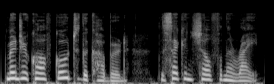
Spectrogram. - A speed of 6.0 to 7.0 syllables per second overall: Yes, 6.7 syllables/s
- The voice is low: No, high, 215 Hz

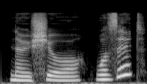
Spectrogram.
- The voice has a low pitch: No, high, 220 Hz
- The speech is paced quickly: No, average, 165 wpm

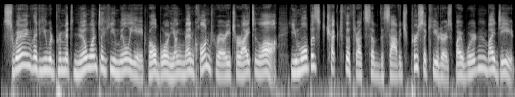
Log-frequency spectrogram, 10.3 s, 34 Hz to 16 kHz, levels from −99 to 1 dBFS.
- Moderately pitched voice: Yes, medium, 170 Hz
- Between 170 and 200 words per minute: Yes, average, 180 wpm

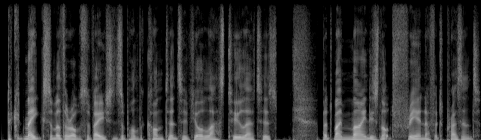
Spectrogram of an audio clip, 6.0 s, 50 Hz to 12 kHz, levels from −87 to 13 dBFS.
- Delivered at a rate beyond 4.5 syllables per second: Yes, 6.1 syllables/s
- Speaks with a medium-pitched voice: No, low, 105 Hz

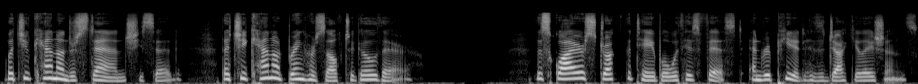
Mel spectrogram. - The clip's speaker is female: Yes, female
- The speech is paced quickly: No, average, 170 wpm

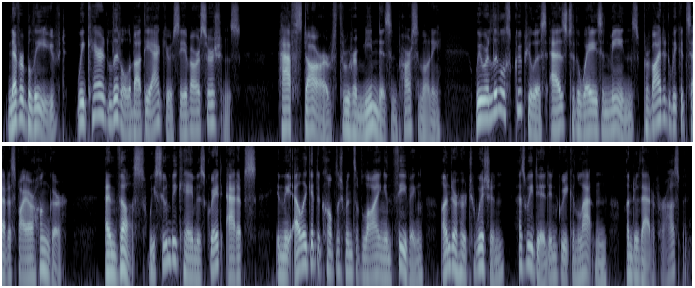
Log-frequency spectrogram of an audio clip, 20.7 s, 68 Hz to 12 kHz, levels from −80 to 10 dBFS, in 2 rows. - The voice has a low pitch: Yes, low, 115 Hz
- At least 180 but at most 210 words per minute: Yes, average, 190 wpm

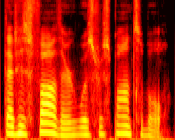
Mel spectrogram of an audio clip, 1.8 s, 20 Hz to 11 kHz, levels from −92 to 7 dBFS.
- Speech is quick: No, average, 170 wpm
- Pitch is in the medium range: Yes, medium, 175 Hz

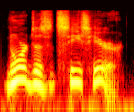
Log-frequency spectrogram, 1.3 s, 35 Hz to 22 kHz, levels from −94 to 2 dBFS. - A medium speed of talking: No, fast, 225 wpm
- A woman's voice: No, male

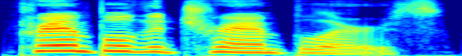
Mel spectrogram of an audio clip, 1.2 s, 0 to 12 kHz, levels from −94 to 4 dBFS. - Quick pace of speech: No, average, 155 wpm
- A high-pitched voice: Yes, very high, 255 Hz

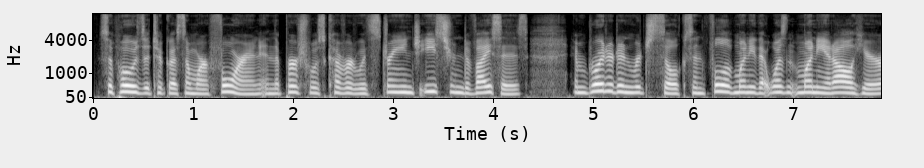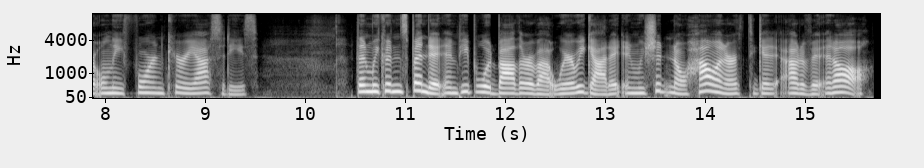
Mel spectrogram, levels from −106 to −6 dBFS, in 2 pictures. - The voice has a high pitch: Yes, high, 215 Hz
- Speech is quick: Yes, fast, 230 wpm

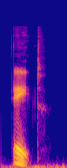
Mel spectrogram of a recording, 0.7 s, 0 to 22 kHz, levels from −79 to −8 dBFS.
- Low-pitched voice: Yes, low, 105 Hz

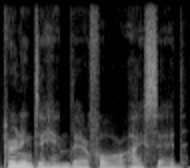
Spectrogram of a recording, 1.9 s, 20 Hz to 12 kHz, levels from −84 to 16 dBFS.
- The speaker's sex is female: No, male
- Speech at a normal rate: Yes, average, 190 wpm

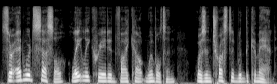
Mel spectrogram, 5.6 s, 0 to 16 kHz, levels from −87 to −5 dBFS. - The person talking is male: Yes, male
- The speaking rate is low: Yes, slow, 130 wpm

